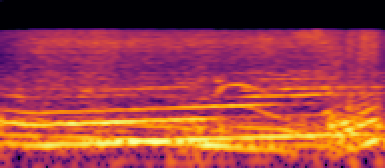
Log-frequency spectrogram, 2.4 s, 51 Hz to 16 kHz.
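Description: Turbocharged Mazda RX-7 FD rotary engine revving hard, a loud, buzzing, sustained wail with a quick pitch dip and recovery, heard up close with no talking.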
